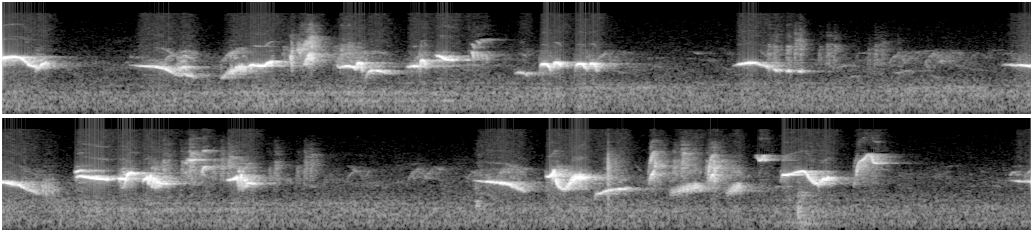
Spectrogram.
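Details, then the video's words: Cape robin-chat in a garden on a July mid-winter morning, singing a varied song full of mimicry of other local birds: continuous run of short whistled slurs, downward swoops and sharp high chips, with few pauses, over faint background hiss. "Cape Robin-chat's two different songs"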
